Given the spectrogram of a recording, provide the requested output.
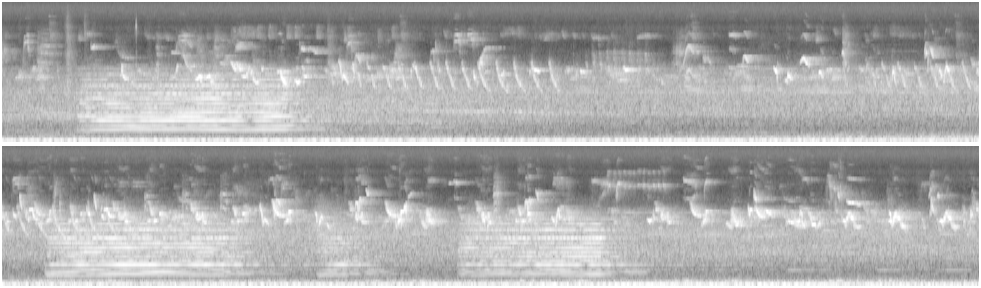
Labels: What animal is chirping?
bird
